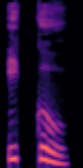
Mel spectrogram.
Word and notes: ಇಕೊ: kannada

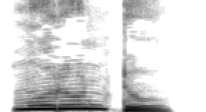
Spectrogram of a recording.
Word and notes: ಮುರುಂಟು: muruṇṭu

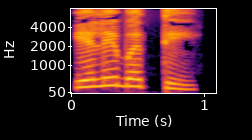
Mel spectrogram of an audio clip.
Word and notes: ಎಲೆಬತ್ತಿ: elebtti

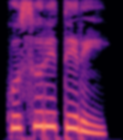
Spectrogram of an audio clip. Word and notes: ಕುಸುರಿತಿರಿ: kusuritiri

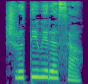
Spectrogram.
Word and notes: ಶ್ರುತಿವಿರಸ: Kannada

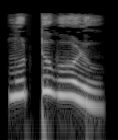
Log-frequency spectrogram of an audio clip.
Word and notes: ಮಡುಗೊಳ್ಳು: Kannada

